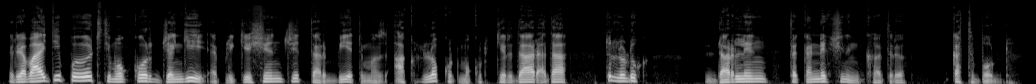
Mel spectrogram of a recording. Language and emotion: Kashmiri, neutral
